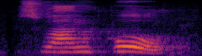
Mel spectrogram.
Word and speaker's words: Tsangpo: Spelling T silent होता है इसमें, TSANGPO, स्वांगपो.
